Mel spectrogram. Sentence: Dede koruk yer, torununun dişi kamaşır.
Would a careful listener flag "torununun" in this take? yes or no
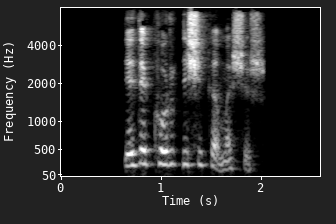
yes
